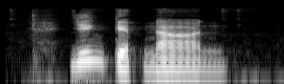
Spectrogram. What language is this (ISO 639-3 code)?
tha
